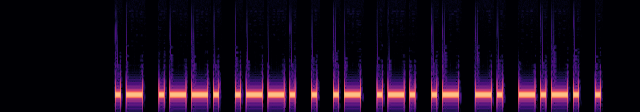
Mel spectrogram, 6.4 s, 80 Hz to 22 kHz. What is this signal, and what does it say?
Morse code, heard as a keyed tone, about 22 wpm, 700 Hz. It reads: APPEARANCE
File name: practice / 22wpm / 10 Letter Words - First 3 Letters Given - 22wpm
